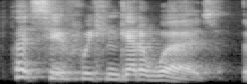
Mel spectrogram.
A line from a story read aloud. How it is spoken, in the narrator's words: the reporter said hastily into the camera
